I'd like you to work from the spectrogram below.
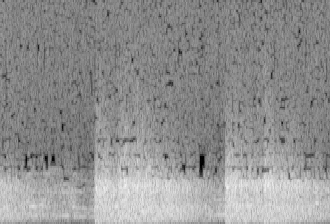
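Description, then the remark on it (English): Two loud gunshot sound effects, about a second apart, fired at a fleeing masked rider and missing him, each a sudden harsh burst that leaves a sustained noisy roar behind it, over a constant hissy background. “Ah, shoot him, drill him.”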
